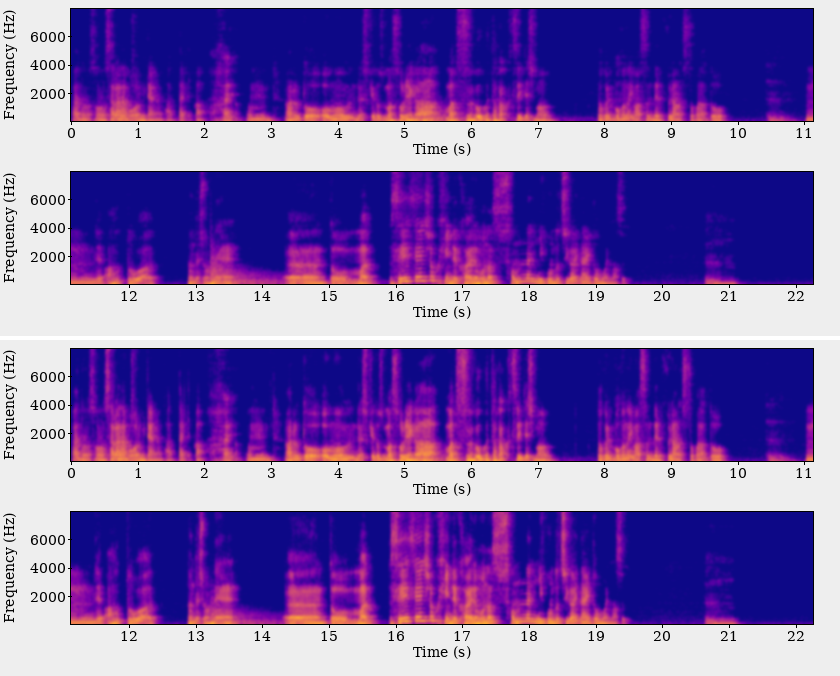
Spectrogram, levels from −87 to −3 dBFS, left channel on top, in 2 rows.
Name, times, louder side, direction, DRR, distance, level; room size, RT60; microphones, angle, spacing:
voice 1, 0.0-2.3 2.6-7.2 7.9-9.8 11.0-12.4 12.9-13.7 14.3-19.4, right 4 dB, 60° right, 0.5 m, -28 dB
sound 1, 0.6-2.3 5.3-8.0 13.2-16.2, left 1 dB, 90° left, 1.0 m, -39 dB
voice 2, 2.1-2.5 8.1-8.6 10.4-10.8 20.6-21.1, right 1 dB, 20° right, 2.8 m, -41 dB
11.0 x 4.2 x 3.2 m
head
